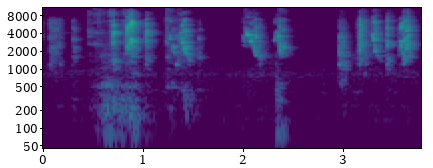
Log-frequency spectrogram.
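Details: Budgerigars, kept as pets, offered as company to get a pet parrot eating and singing: clusters of rapid buzzy high chirps and squeaks, broken by short silences.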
